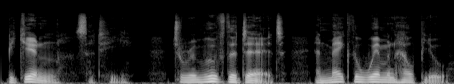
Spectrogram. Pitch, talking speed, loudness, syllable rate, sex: 95 Hz, 170 wpm, -20 LUFS, 4.6 syllables/s, male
